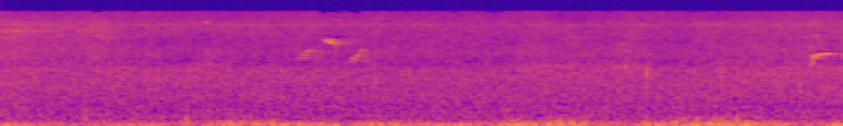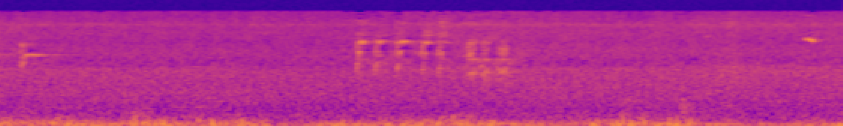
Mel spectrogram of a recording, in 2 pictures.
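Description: Birds giving short high chirps a few times, including a quick run of them about six seconds in, over a steady low rumble.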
